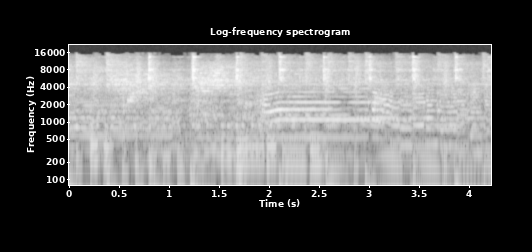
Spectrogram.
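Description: Live rock band playing an instrumental passage: an electric guitar plays lead lines with string bends over bass, drums and keyboard.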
